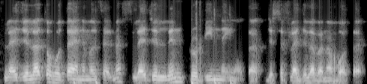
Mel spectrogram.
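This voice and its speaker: A man's voice: lowish voice, brisk, warm tone, breathy edge, highs cut off. A man teaching biology, patiently walking students through past-paper questions in mixed Hindi and English. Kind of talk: online past-paper lesson.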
